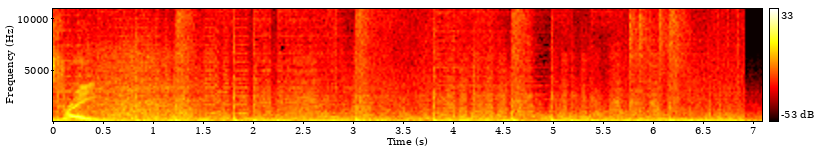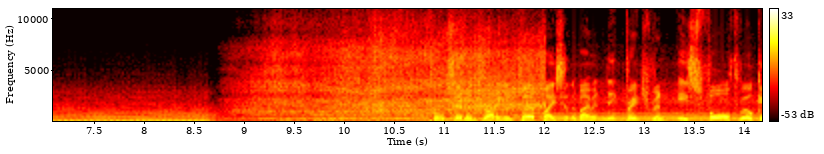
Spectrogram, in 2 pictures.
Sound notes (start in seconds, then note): 0.0 upbeat electronic music; 8.6 engines roaring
